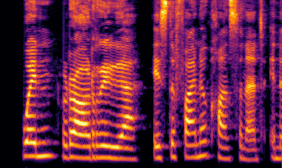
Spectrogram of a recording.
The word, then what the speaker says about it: ร: In other words, this is an R sound with a trill. Not everyone can make this sound easily, but you can get better with practice. When รอเรือ is the final consonant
